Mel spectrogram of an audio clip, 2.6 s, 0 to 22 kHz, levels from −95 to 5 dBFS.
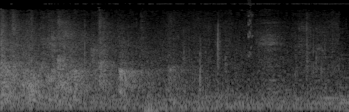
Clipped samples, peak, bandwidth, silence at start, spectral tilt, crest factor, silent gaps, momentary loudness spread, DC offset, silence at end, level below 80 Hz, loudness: under 0.1%; -26 dBFS; over 20 kHz; 0 s; -3 dB/octave; 20 dB; none; 10 LU; under 0.1%; 0 s; -66 dBFS; -46 LUFS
